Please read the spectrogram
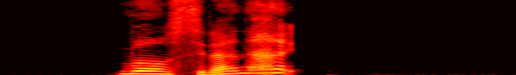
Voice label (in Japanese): voice moushiranai yasashime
